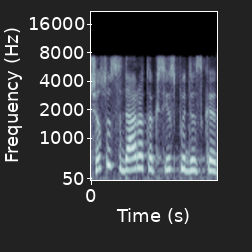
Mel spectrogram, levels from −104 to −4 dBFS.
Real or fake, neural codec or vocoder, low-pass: fake; codec, 16 kHz, 2 kbps, X-Codec, HuBERT features, trained on LibriSpeech; 7.2 kHz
